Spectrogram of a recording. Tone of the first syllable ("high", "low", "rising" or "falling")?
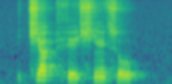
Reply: high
